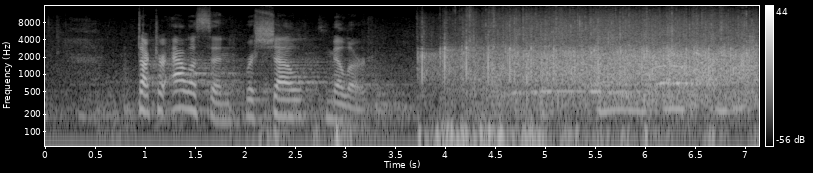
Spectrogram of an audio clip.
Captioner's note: crowd applauding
